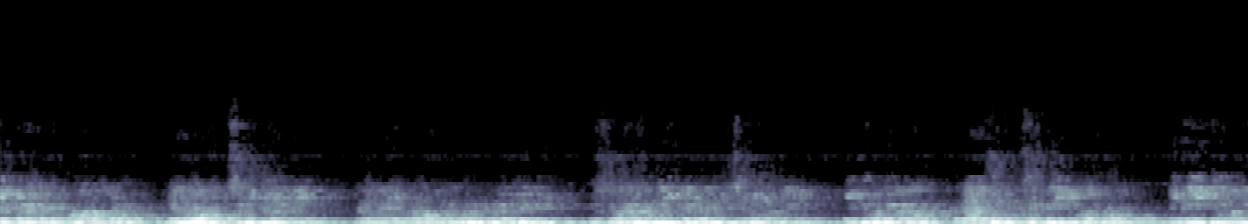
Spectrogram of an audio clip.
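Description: Slow, chant-like vocal music with long held notes, each lasting about two seconds before the pitch shifts.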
